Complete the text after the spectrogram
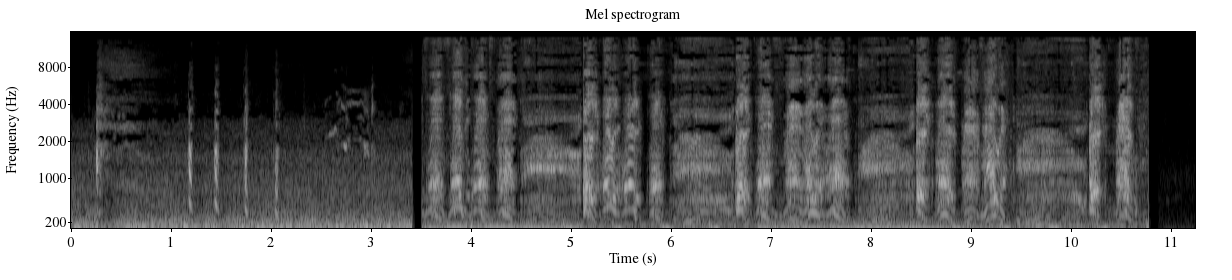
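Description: A pug gives a run of sharp, high yipping barks in quick bursts.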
